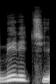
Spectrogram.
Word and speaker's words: minute: 날조된, 조작된, forged, meeting minutes, 여기 minutes는 의사록, 회의록 이런 말입니다. 분 이런 게 아니고, 요게 이제 형용사가 되면 minute 이렇게 발음이 달라지면 미세한 이런 말도 있습니다.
